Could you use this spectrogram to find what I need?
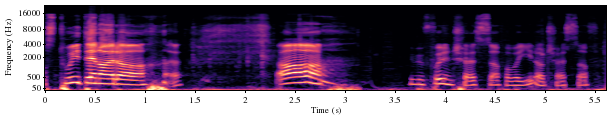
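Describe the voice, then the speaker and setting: A man with an Austrian accent talks at a fairly slow pace in a high pitch, with lively intonation and long, frequent pauses. His loudness swings widely, and music plays in the background. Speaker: gaming YouTuber. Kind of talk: casual gameplay commentary.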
